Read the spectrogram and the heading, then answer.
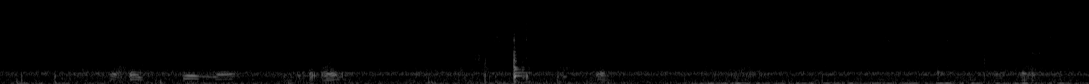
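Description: A small flock of wild birds perched, fluffing and preening in the top of a tree (five birds: three adult males, two adult females) gives soft, low, cooing calls in short scattered bursts, mostly early on, over a steady background hum, with one sharp click partway through.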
